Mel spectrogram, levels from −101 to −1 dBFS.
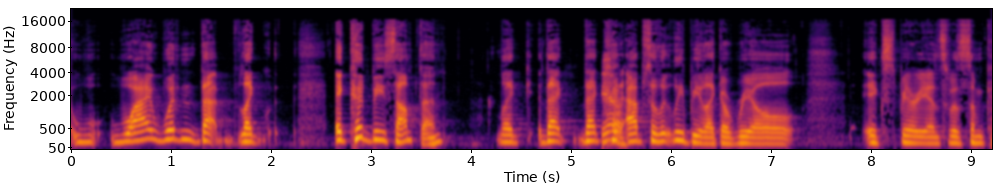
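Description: No technical faults can be heard in this speech recording.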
